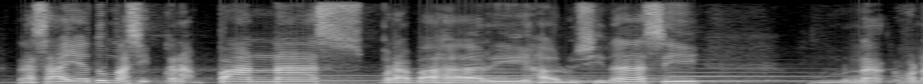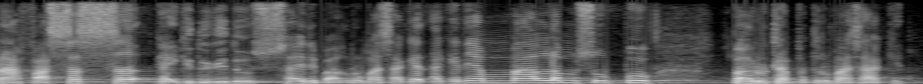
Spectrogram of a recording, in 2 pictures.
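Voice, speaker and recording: A man preaching a sermon as youth pastor, telling a personal testimony with lively storytelling and frequent tag phrases. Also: a little high, a little fast, soft background music.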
